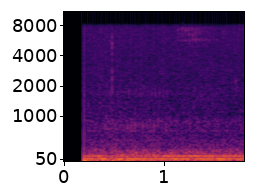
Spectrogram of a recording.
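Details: Momotaro, a male cat called Uncle Mo, purrs happily while letting kittens not his own nurse on him; a steady, deep, rumbling purr runs throughout with no breaks, close and indoors.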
